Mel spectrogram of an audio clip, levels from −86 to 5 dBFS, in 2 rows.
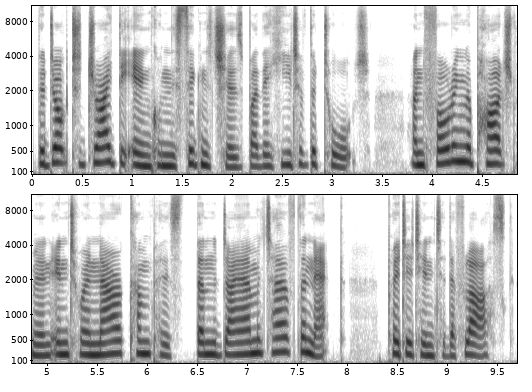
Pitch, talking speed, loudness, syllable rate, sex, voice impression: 230 Hz, 205 wpm, -17 LUFS, 5.4 syllables/s, female, very feminine, slightly young, slightly adult-like, thin, tensed, powerful, bright, slightly hard, very clear, fluent, cute, intellectual, very refreshing, sincere, calm, friendly, reassuring, slightly unique, wild, sweet, lively, slightly strict, slightly intense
